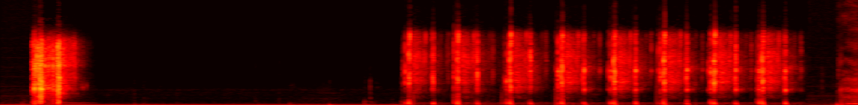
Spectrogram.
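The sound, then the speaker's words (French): A gunshot sound effect: one sharp, loud crack, then near-silence over a low hum, and after a pause a rapid run of similar sharp, evenly spaced bursts that continues to the end. “Moi, je vais me tirer une balle parce que j'en peux plus.”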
